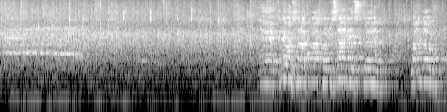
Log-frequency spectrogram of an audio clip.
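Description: A band plays amplified music with drums in a large echoing hall.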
